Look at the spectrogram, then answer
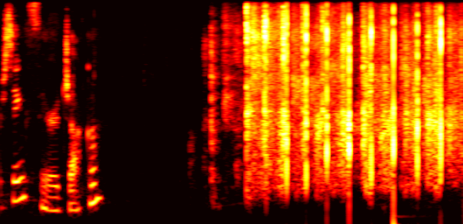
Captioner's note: audience applauding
